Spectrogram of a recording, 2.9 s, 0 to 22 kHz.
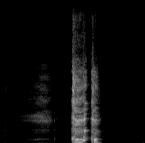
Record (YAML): cough_length: 2.9 s
cough_amplitude: 5083
cough_signal_mean_std_ratio: 0.31
survey_phase: beta (2021-08-13 to 2022-03-07)
age: 18-44
gender: Female
wearing_mask: 'No'
symptom_cough_any: true
symptom_runny_or_blocked_nose: true
symptom_shortness_of_breath: true
symptom_sore_throat: true
symptom_abdominal_pain: true
symptom_diarrhoea: true
symptom_fatigue: true
symptom_headache: true
smoker_status: Never smoked
respiratory_condition_asthma: false
respiratory_condition_other: false
recruitment_source: Test and Trace
submission_delay: 2 days
covid_test_result: Positive
covid_test_method: LFT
